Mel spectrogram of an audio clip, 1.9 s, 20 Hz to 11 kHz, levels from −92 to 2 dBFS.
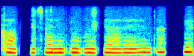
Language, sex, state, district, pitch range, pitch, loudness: Hindi, female, Bihar, Muzaffarpur, 230-240 Hz, 235 Hz, -14 LUFS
